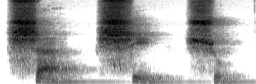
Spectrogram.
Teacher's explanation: لیکن ایک ہوتا ہے شین جو کہ بڑا ہے، بڑی شین ہے اور اس کی آواز بھی موٹی ہوتی ہے اور اس میں موٹی سیٹی ہوتی ہے، وہ ادا ہوتی ہے وہاں سے جہاں سے جیم ادا ہوتا ہے، زبان کے بیچ اور اس کے سامنے اوپر کے تالو سے، وہاں سے آپ کو ملانا ہے اور زور سے آواز لگانا، ش، شی، شو، ٹھیک ہے۔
